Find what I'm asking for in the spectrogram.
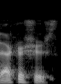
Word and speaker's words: Akershus: And I already made a breakfast reservation for Akershus. Is that what it's called? – Yeah, you did. – Oh, good. I pronounced it right. – Yes, really? You did. Akershus. That's it.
